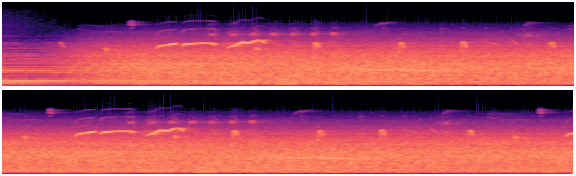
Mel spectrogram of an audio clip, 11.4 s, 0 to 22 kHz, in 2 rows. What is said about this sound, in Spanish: Pibi tengo frío. Pibi José María, de nombre científico Contopus pertinax, del orden Passeriformes y de la familia Tiránide. La especie mide de 17 a 19 centímetros, presenta la mandíbula superior de color negruzco y la inferior amarillo-naranja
